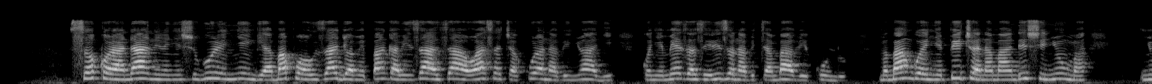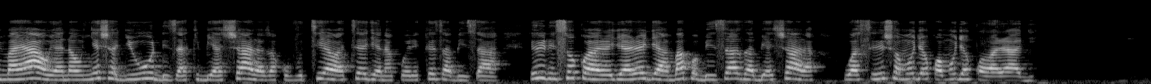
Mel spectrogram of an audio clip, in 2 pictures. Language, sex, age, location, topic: Swahili, female, 18-24, Dar es Salaam, finance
